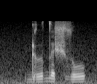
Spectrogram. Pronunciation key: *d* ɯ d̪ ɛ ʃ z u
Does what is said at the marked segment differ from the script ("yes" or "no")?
yes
